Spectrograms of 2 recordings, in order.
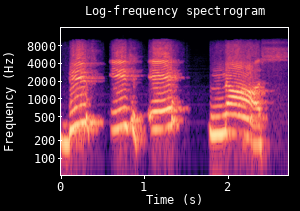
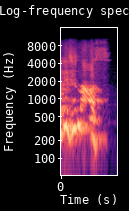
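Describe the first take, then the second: First: The article is said as a separate syllable. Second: The article runs straight into the next word. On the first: The speaker calls it wrong. "अब इसको ऐसे नहीं पढ़ेंगे, ... ये गलत हो जाएगा।" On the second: The speaker calls it right. "इसको डायरेक्टली बोला"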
